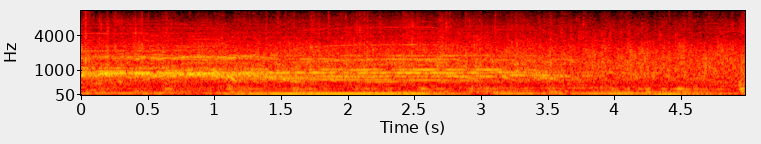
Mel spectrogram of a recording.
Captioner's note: applause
